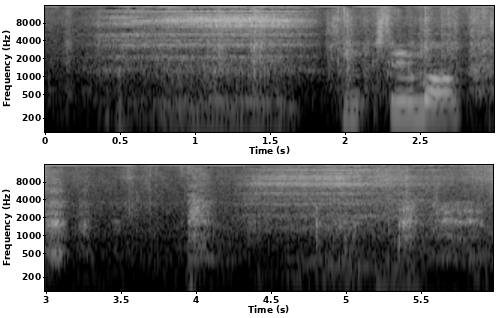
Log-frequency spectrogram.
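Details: Adult asleep at a friend's place after being tired, filmed by the friend; two slow, rattling inspiratory snores with a brief louder squeak between; ordinary snoring.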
